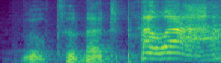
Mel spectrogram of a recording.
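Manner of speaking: put-on very high, childlike voice of a young kid. Voicing a character in the game: sounding like a five-year-old. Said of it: "Why did it sound like a five-year-old?".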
